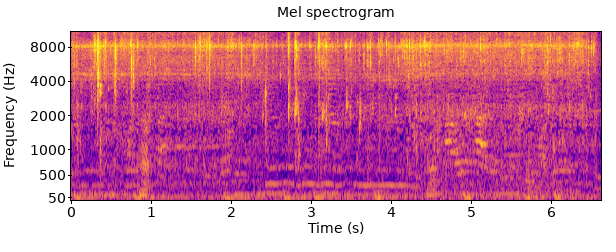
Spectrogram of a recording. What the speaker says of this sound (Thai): ผมล้างมือให้เอี่ยมก่อน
